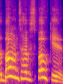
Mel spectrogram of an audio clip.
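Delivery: sudden, loud, high-pitched yell. Retelling a movie character announcing the verdict: retelling a yell. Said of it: "he yells out loud".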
